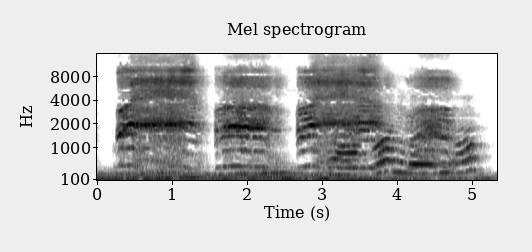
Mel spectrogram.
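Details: Strong, repeated high-pitched cries from a large newborn just after a midwife-led normal spontaneous vaginal delivery in hospital, with voices and room noise behind; a normal vigorous newborn cry.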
